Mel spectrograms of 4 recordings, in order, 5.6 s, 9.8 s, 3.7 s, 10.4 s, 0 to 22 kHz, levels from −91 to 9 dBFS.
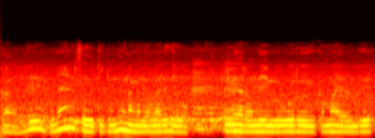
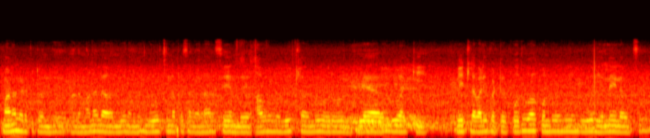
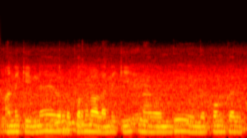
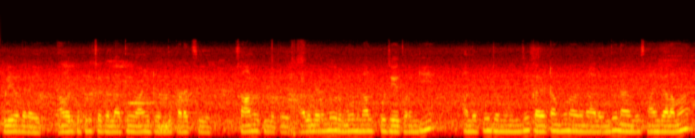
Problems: background conversations at intervals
